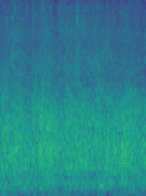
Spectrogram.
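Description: A crowd claps steadily, a dense wash of many hands applauding at once, sustained and fairly loud without pause for the whole moment, with no voices rising above it.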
